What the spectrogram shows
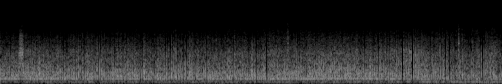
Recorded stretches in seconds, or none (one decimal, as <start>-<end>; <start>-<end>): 0.0-5.0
